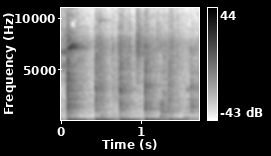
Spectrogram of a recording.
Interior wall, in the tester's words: which may mean there's some kind of Chimney around here somewhere because that sounds Hollow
